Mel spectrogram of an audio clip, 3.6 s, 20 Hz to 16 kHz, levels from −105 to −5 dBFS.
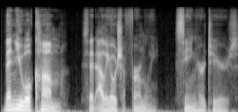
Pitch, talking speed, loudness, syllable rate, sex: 95 Hz, 170 wpm, -19 LUFS, 4.2 syllables/s, male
